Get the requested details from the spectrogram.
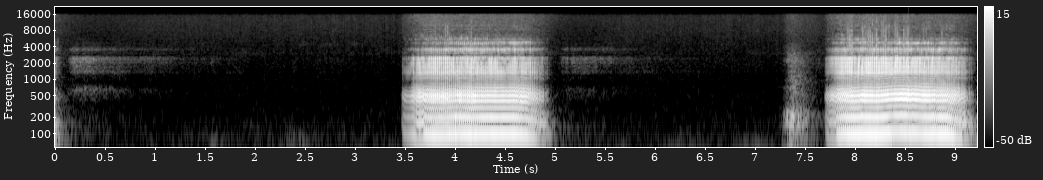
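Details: Two loud, deep, rattling snores on inhalation from an adult man, each over a second long, separated by quiet pauses: heavy snoring.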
